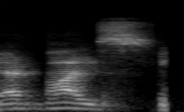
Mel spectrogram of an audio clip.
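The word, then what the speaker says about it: advice: জ উচ্চারণ হয়েছিল, এটা স হবে, অ্যাডভাইস। ইনসিস্ট, ইনসিস্টেন্স।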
